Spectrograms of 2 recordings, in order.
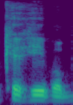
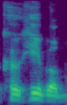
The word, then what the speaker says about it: Cohiba: filler sort of of the caha blue the keep saying it wrong the Cohiba blue right but what's funny is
